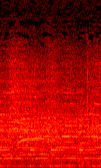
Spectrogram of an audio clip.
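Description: Live rock band playing loudly, led by an electric guitar with long held notes that bend up and down over bass and drums.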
